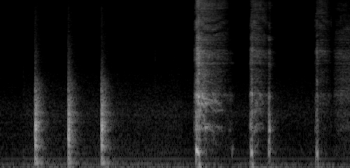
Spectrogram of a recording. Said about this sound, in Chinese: 这时，那只饿狼直奔小红帽外婆的家，轻轻敲响了小屋的门。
